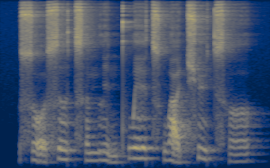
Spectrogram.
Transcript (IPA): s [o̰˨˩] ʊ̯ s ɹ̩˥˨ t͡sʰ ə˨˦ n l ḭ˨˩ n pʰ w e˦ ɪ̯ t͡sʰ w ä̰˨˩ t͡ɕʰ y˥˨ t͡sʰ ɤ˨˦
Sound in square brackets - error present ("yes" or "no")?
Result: no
